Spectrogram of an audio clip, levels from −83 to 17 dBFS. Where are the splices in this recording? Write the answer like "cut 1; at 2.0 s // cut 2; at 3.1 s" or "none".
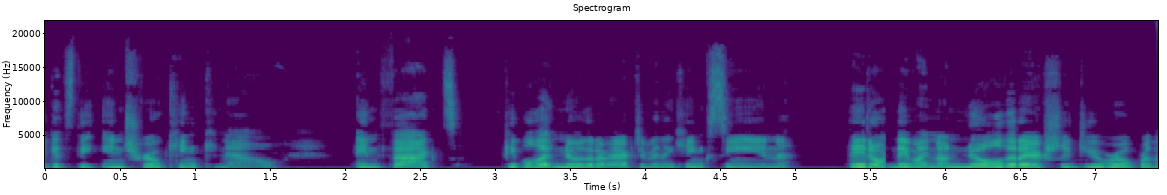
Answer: cut 1; at 5.6 s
